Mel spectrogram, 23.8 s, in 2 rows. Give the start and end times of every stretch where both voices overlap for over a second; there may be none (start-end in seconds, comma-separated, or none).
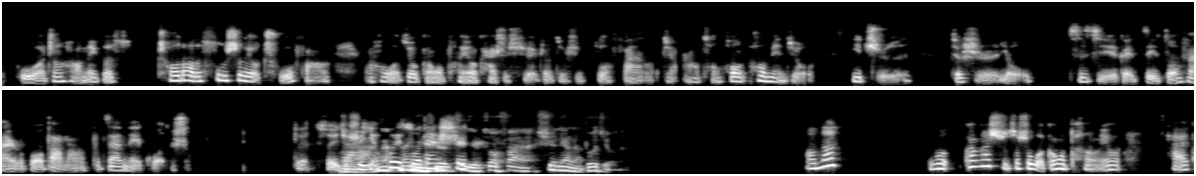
15.2-16.6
